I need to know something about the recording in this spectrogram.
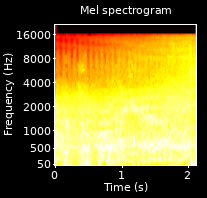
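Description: A man laughing over a rough, noisy background.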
